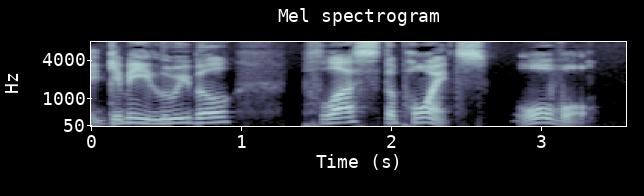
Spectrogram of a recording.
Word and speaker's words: Louisville: Yes, Lu- Louisville. No, it's like I, uh, there's no S. – Like you have to just say Louisville.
